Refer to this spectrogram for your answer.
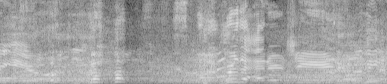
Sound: laughs

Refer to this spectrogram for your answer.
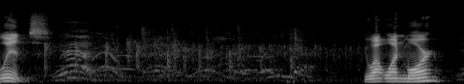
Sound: congregation applaud

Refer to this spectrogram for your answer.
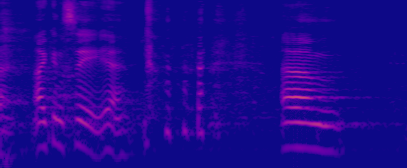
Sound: laughs

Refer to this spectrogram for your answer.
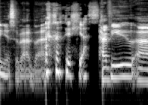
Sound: laughter

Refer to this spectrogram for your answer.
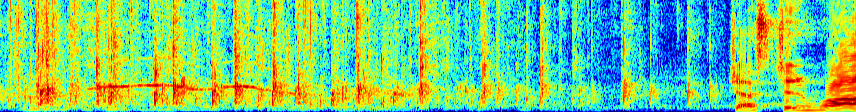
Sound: cheering

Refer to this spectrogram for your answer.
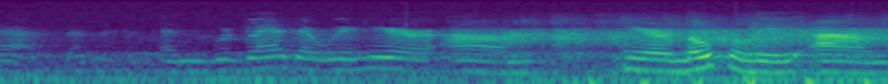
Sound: applause

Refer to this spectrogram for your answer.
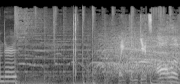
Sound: ball connecting with bat

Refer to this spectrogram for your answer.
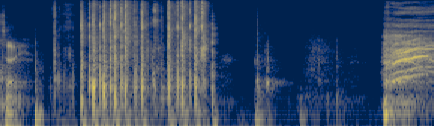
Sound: sped-up chopping

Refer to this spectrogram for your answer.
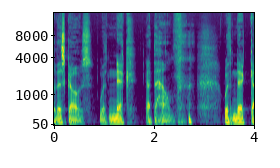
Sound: chuckles

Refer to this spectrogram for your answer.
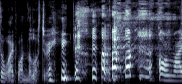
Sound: laughing

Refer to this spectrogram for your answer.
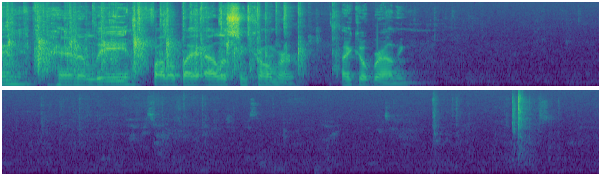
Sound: applause

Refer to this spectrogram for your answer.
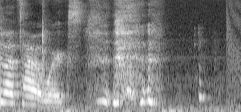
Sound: laughter

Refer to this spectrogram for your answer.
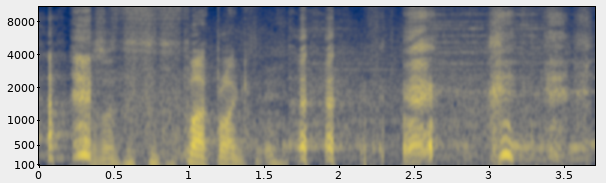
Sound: laughs; stutters; laughs

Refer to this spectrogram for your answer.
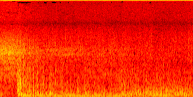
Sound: explosion booming

